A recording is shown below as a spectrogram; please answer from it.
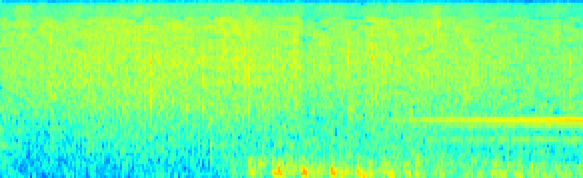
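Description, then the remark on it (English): A steady wash of heavy rain fills the scene, joined midway by a deep, rumbling roll of thunder that swells loudly and then fades back under the downpour. “There was a storm.”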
